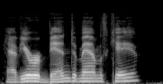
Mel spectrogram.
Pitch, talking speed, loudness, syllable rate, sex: 135 Hz, 255 wpm, -16 LUFS, 6.8 syllables/s, male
